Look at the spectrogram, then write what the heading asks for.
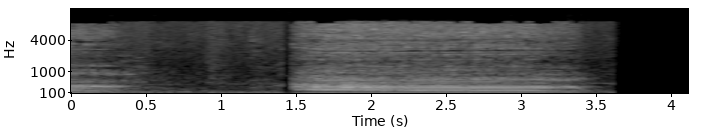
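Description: An elephant gives a deep, harmonic roar that swells suddenly after a brief quiet murmur.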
